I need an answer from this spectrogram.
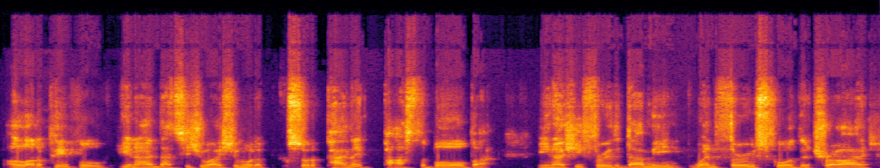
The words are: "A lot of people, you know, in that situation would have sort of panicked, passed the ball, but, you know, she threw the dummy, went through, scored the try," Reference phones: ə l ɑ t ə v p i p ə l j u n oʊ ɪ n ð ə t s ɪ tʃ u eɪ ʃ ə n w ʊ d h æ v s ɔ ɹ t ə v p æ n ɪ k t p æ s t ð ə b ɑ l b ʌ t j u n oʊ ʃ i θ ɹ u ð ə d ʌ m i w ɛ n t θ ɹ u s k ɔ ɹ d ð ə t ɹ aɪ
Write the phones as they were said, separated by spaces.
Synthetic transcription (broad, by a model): ə l ɑ t ə v p i p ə l j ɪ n oʊ ɪ n ð ə t s ɪ tʃ u eɪ ʃ ə n w ʊ d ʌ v s ɔ ɹ t ə v p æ n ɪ k p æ s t ð ə b ɑ l b ʌ t j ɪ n oʊ ʃ i θ ɹ u ð ə d ʌ m i w ɛ n θ ɹ u s k ɔ ɹ d ð ə t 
